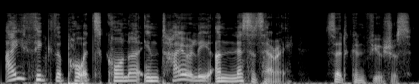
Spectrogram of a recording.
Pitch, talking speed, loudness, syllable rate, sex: 155 Hz, 130 wpm, -21 LUFS, 5.2 syllables/s, male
